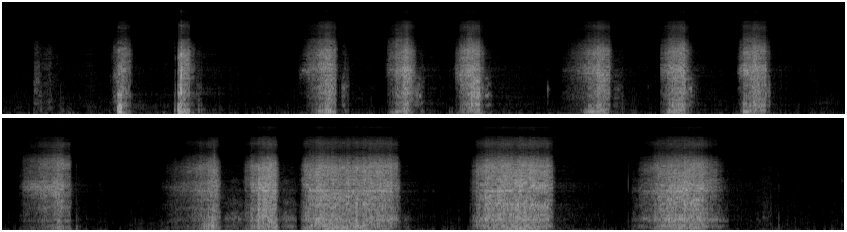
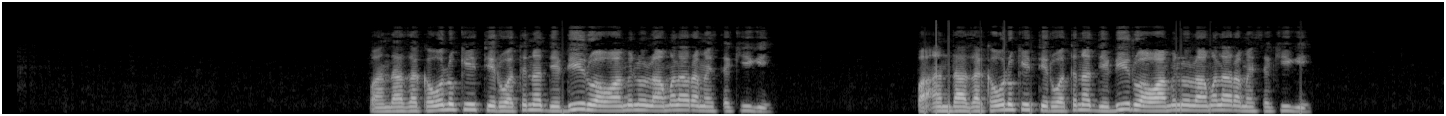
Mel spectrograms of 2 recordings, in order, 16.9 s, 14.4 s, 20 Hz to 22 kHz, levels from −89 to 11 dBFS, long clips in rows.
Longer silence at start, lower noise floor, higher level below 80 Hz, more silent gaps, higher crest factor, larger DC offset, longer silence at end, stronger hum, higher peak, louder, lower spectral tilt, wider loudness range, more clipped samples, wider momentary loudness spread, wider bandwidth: second, 1.1 s vs 3.7 s; about the same, -76 dBFS vs -76 dBFS; first, -52 dBFS vs -60 dBFS; neither; first, 28 dB vs 22 dB; neither; second, 1.2 s vs 1.35 s; neither; second, -6 dBFS vs -2 dBFS; second, -29 LUFS vs -21 LUFS; second, -4 dB/octave vs -6.5 dB/octave; first, 8 LU vs 5 LU; neither; first, 17 LU vs 11 LU; first, 16 kHz vs 9.2 kHz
